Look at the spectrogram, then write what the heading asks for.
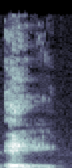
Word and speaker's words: Krishna: And for you to note, there's no I in Krishna. It is Krshna.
